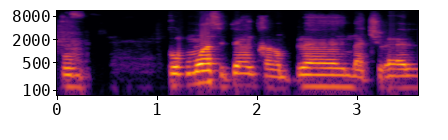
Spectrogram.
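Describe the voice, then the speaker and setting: A man talking at a very slow pace. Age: 30s. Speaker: agricultural entrepreneur. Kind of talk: interview. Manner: hesitant, many repetitions.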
